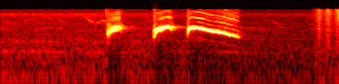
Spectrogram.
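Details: Female bird in a cage sings one phrase of three whistles, short, then rising, then a long descending note, followed by a brief rustle.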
